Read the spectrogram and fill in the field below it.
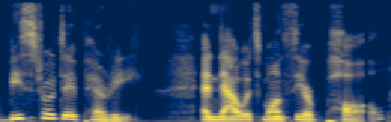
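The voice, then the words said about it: Botched put-on French accent. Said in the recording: “excuse my botched up French accent here”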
